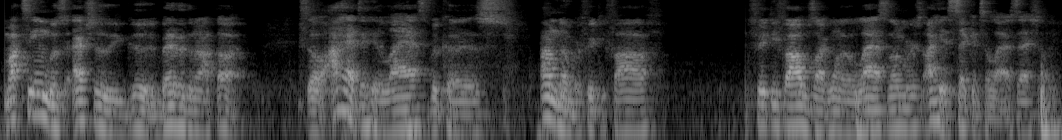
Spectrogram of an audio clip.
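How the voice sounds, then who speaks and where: A teenage boy casually telling a story about his day in slangy, laid-back talk that often trails off soft and quiet. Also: fairly low pitch, expressive, normal speed, distant mic. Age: teens. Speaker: vlogger. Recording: echoey room, a bit off-mic, faint noise.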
